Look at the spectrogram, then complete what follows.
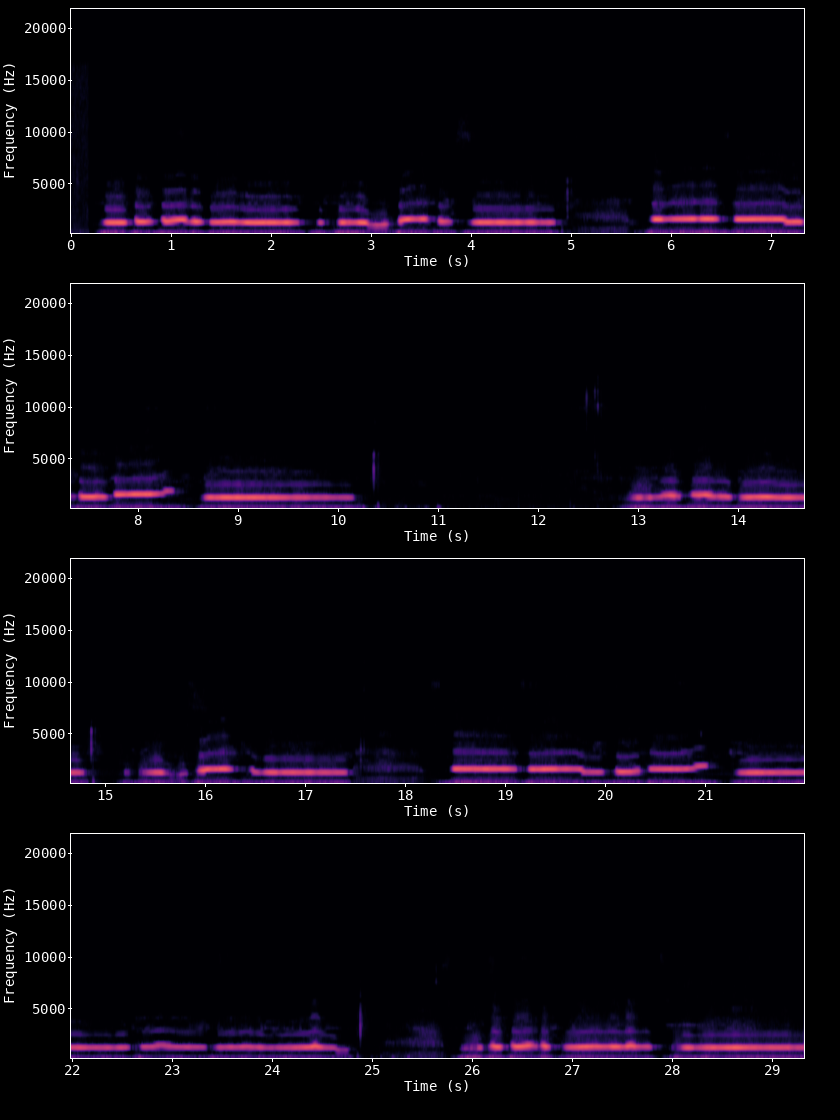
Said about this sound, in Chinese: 说真的，这一集不知道要吹什么口哨歌才好，但是思来想去，带给大家一首在高中、大学时期非常喜欢的一首很经典的歌曲，到现在都是很经典。我们就来听听看吧。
